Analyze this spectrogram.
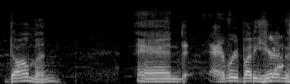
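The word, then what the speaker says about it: Egor Demin: comes out and says it's not Damon, it's actually Doman.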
